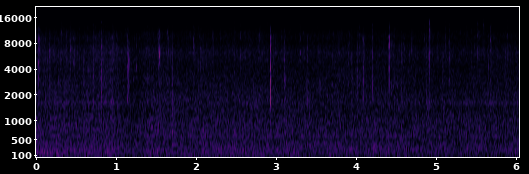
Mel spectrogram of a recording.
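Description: Steady rain falling, with scattered sharp ticks of drops.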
